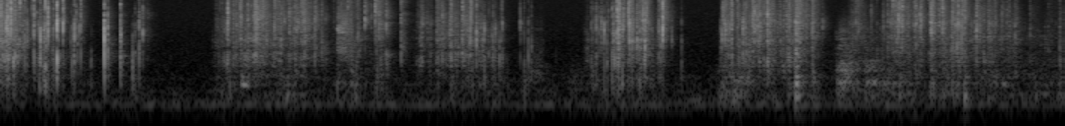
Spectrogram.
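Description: Plastic packets of rubber loom bands crinkling as they are handled, in several bursts with short pauses between.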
